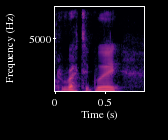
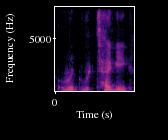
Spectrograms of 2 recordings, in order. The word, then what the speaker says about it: Retegui: Retegui, no, Retegi, sorry, that's how you say his name.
